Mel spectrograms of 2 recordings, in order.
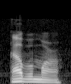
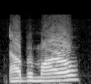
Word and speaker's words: Albemarle: It says, shout out to Brother Joe Edwards and Pasteurizer Brian in Albemarle. – Yeah, Albemarle. – Did I say that right? – Yep. – Albemarle.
